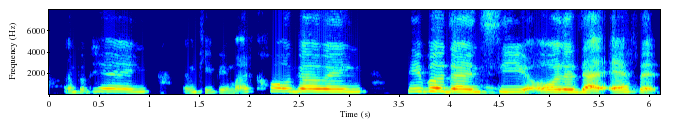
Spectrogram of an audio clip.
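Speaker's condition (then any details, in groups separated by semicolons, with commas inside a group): Cerebral palsy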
